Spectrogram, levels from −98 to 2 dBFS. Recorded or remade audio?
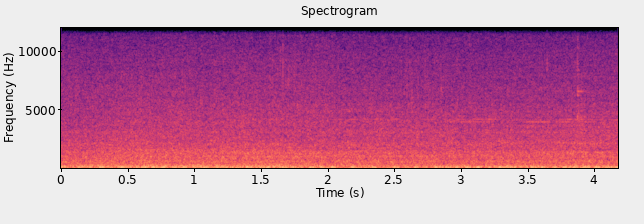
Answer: recorded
